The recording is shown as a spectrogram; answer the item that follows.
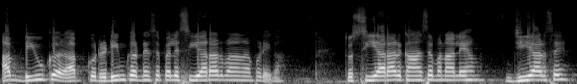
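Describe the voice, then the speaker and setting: A man teaching accounting in a brisk lecture, asking questions and answering them himself. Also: high voice, steady tone, muffled recording. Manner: brisk, asks and answers his own questions. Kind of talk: whiteboard lecture.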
